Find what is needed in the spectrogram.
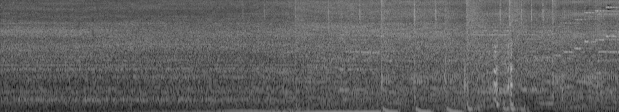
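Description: Handheld hair dryer blowing steadily, its nozzle fitted with the cut-off top of a plastic water bottle, a steady rushing hiss that grows a little louder a few seconds in.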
